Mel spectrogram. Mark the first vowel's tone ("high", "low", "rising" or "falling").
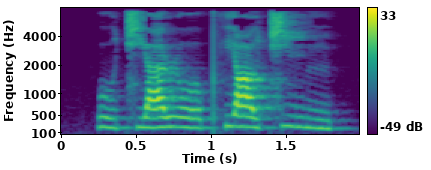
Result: low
